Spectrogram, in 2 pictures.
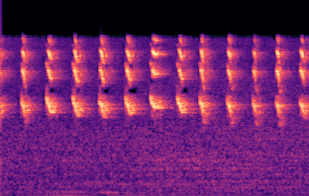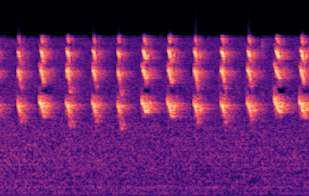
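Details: Pet guinea pig Rigel chirping to its people, a serenade of quick, high, bird-like notes pulsing evenly about four times per second, with a low background hum entering after the first second.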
